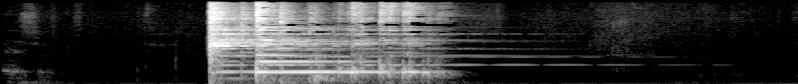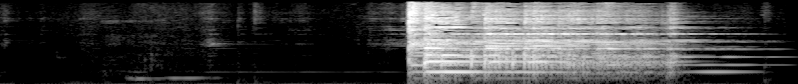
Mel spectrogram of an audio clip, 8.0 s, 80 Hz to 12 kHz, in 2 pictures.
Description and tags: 48. objeto grande de metal callendo
caer, grande, metal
